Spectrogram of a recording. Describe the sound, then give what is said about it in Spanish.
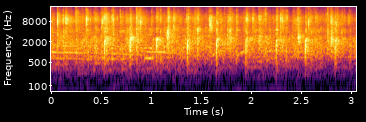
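Audience applause for the participants of a payador contest of improvised sung duels: many hands clapping in a steady, moderately soft patter, with a few sharper claps standing out. “Manuel Sánchez, a quien le damos un aplauso también a cada uno de los participantes de este evento.”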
